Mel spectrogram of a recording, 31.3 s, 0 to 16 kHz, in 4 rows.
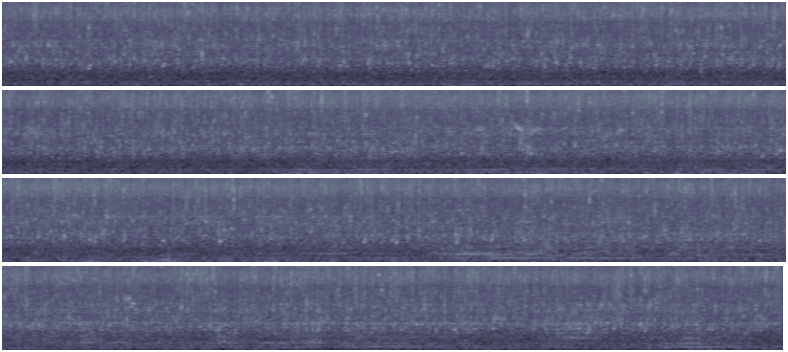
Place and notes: {"title": "老街溪, Zhongli Dist., Taoyuan City - stream", "date": "2017-02-07 16:05:00", "description": "stream, birds\nZoom H2n MS+XY", "latitude": "24.95", "longitude": "121.22", "altitude": "132", "timezone": "GMT+1"}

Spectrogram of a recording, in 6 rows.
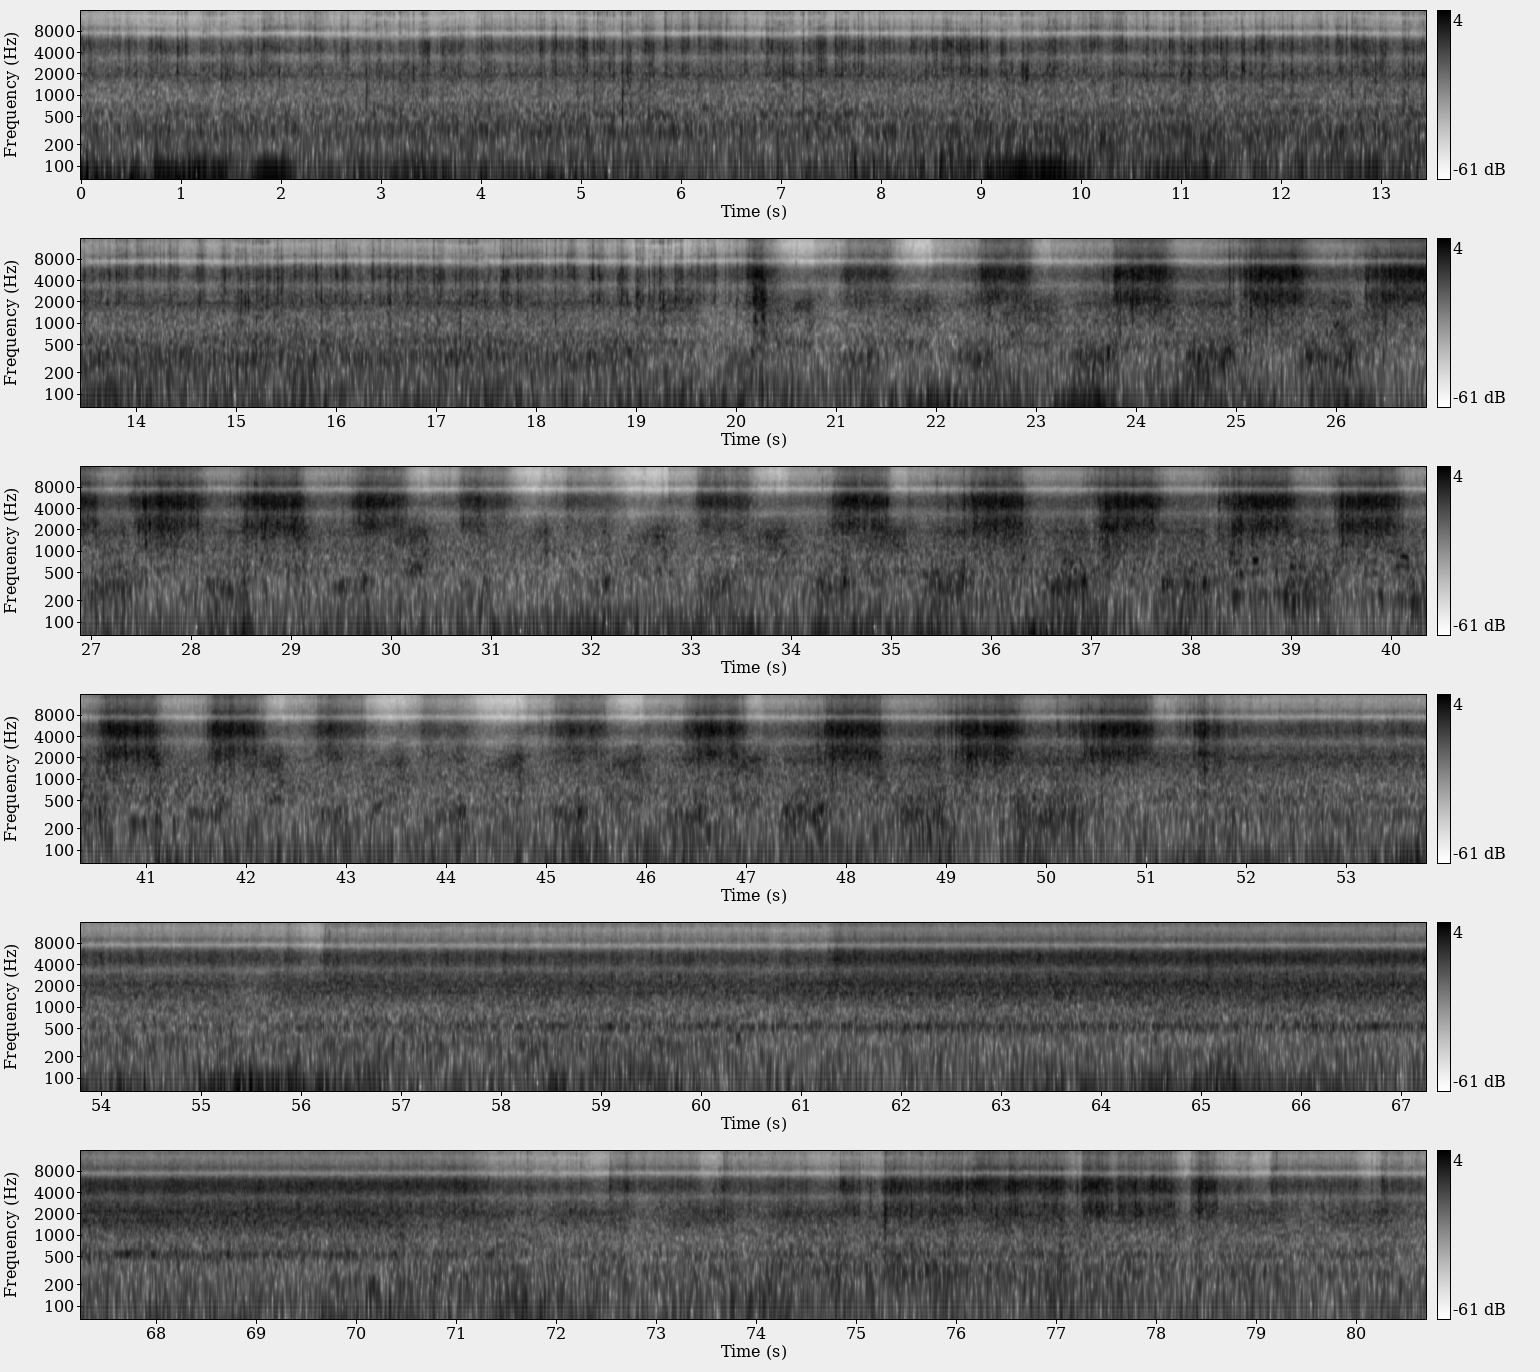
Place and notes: {"title": "Gyoer, Main Square - Water Music (schuettelgrat)", "date": "2011-06-19 12:20:00", "description": "Water Fountain at the main square in Györ, Hungary", "latitude": "47.69", "longitude": "17.63", "altitude": "119", "timezone": "Etc/GMT+1"}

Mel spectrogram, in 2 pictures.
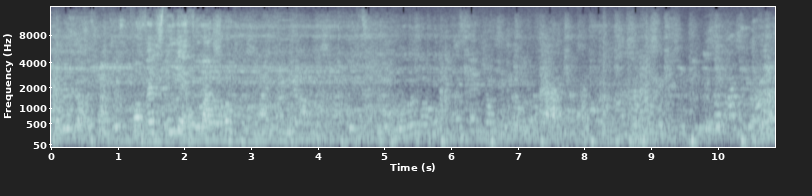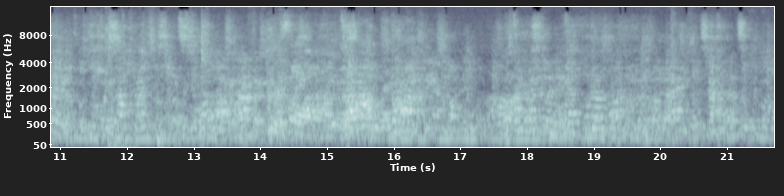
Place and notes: {"title": "zur ampel - zur ampel, hamm", "date": "2010-01-16 23:28:00", "description": "zur ampel, hamm", "latitude": "51.67", "longitude": "7.83", "altitude": "66", "timezone": "Europe/Berlin"}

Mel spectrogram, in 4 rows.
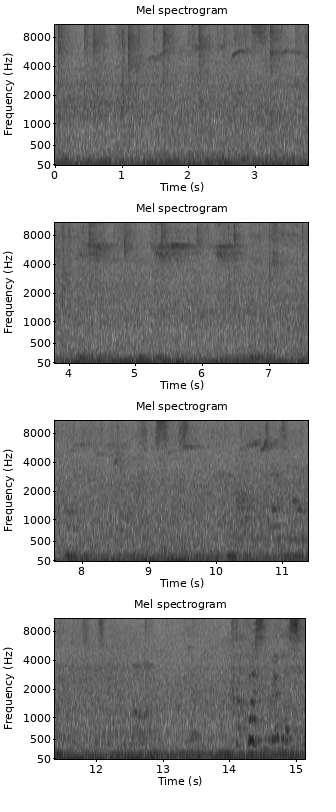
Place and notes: {"title": "Maribor, Slovenia - passing through stefan rummel's installation", "date": "2012-06-19 19:35:00", "description": "a slow walk through stefan rummel's sound installation, 'within the range of transition', which is placed in a passageway between a quiet courtyard and maribor's main square. recorded quasi-binaurally.", "latitude": "46.56", "longitude": "15.65", "altitude": "269", "timezone": "Europe/Ljubljana"}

